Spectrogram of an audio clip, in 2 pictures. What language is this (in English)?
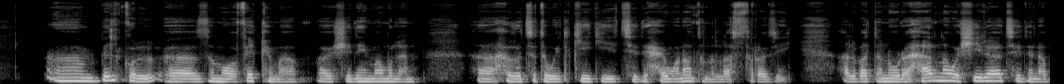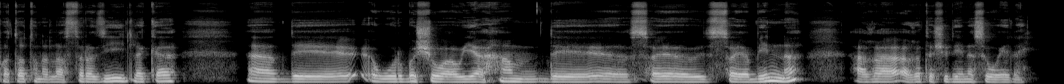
Central Pashto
